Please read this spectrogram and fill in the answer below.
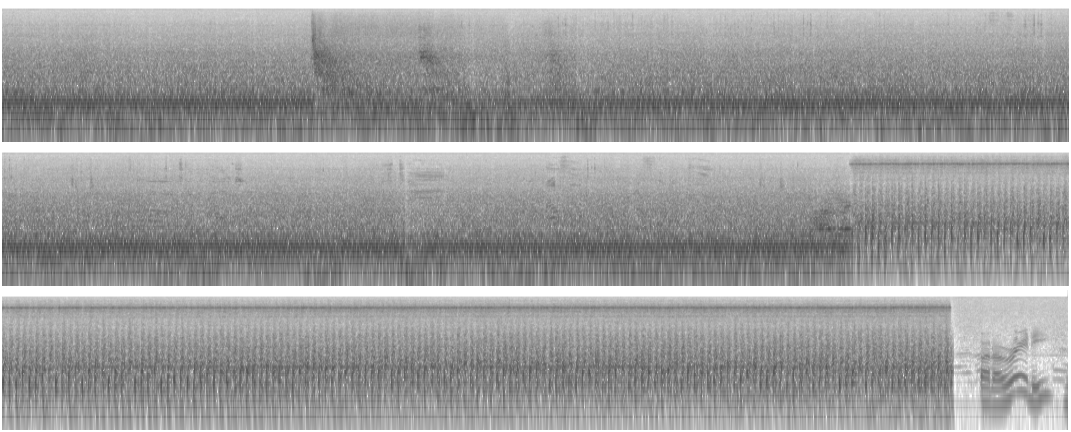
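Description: Steady machinery hum with wind noise as an underwater charge is detonated beside a naval minehunter, with a brief crackling rush about two and a half seconds in. At about fourteen seconds the hum gives way to a broad hissing noise with a thin high whine, which stops shortly before the end.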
